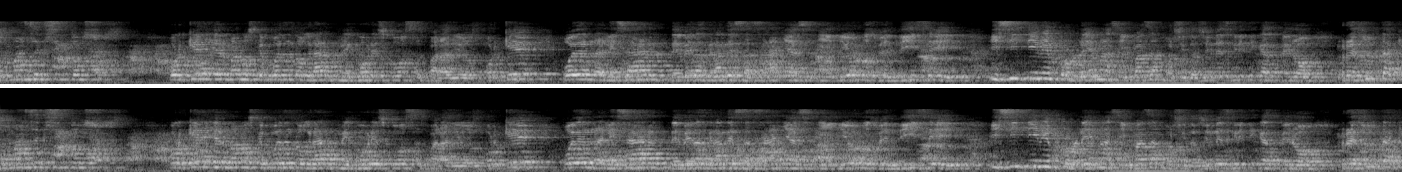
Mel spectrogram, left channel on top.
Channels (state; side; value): normal; both; correlation 0.52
